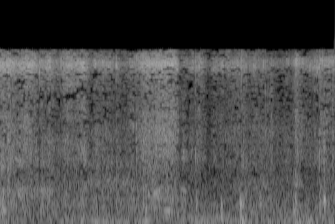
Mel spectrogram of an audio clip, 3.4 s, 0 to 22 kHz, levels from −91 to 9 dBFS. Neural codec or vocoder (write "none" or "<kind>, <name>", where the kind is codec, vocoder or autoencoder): none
